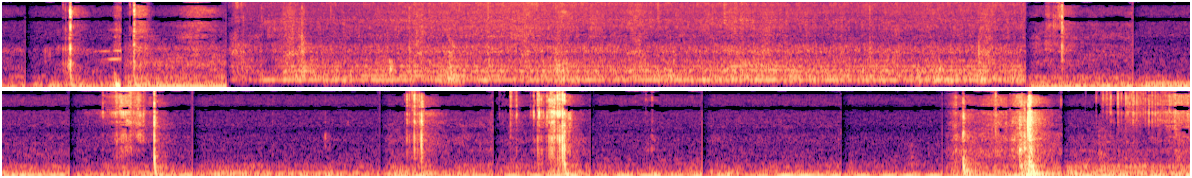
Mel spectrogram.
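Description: Paper rustles and taps as it is handled.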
